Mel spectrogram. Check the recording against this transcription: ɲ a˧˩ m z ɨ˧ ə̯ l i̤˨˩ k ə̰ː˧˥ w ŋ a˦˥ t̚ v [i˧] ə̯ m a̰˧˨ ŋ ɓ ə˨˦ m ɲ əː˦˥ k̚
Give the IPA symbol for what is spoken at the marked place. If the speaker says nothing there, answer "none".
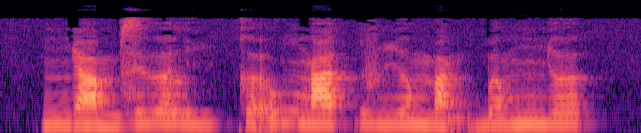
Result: i˧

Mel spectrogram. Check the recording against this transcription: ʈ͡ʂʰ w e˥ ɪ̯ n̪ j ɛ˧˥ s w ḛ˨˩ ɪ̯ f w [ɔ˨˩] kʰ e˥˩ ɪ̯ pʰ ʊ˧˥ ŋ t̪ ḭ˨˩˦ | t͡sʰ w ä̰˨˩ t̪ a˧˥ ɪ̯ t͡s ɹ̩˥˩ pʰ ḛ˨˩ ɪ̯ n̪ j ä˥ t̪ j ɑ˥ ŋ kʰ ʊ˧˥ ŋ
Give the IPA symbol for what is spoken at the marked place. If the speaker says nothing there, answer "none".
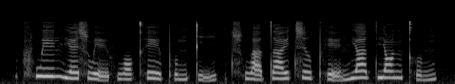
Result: ɔ˧˥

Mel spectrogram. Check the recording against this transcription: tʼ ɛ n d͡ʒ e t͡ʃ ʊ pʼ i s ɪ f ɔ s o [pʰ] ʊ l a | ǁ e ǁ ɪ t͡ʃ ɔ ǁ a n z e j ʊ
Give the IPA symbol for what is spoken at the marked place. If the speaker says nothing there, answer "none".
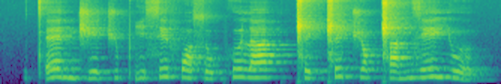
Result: pʰ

